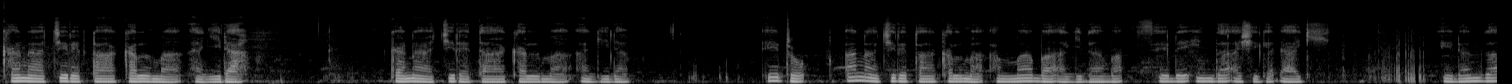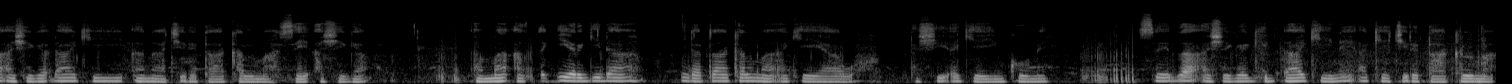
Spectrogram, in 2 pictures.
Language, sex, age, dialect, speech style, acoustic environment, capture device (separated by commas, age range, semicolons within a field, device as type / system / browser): Hausa, male, 25-34, Nigeria - Kano, happy, silence, mobile / Linux / Chrome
